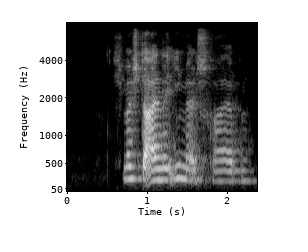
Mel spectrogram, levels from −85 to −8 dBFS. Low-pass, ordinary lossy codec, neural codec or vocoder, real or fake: 7.2 kHz; none; codec, 16 kHz, 16 kbps, FunCodec, trained on LibriTTS, 50 frames a second; fake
